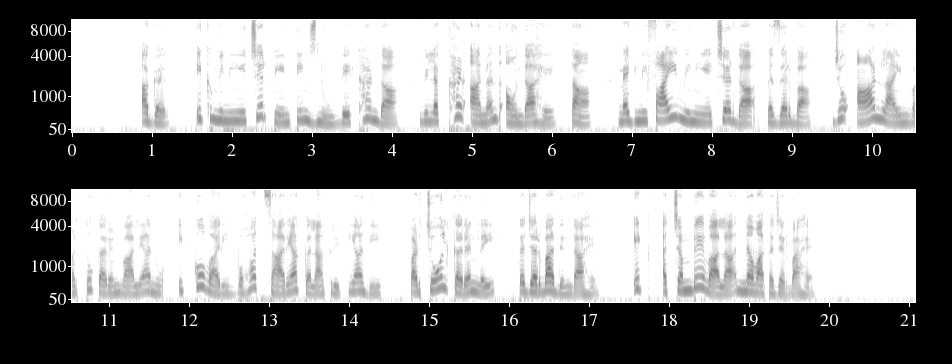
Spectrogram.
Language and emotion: Punjabi, neutral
